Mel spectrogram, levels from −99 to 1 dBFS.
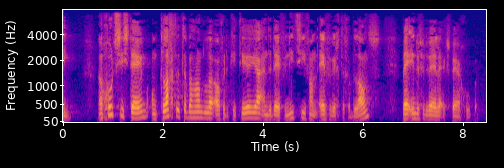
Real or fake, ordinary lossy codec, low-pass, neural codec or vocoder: real; none; 7.2 kHz; none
